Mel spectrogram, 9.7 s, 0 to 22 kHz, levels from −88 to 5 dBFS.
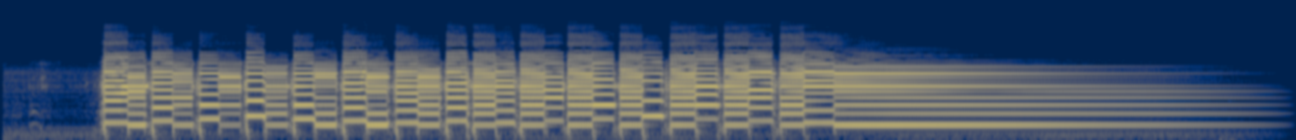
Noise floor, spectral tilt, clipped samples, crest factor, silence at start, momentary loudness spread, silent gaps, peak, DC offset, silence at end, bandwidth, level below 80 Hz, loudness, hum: -57 dBFS; -3 dB/octave; under 0.1%; 14 dB; 0.75 s; 14 LU; none; -6 dBFS; under 0.1%; 0.65 s; 9.4 kHz; -64 dBFS; -16 LUFS; 50 Hz at -65 dBFS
